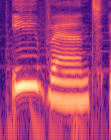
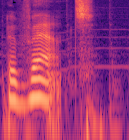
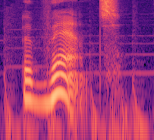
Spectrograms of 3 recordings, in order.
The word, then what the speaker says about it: event: Now, I've heard this word quite often mispronounced with the stress on the wrong syllable. I heard many say event instead of event. The stress should be on the second syllable, so it's event.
